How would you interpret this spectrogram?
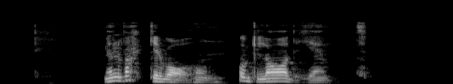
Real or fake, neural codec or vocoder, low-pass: real; none; 7.2 kHz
